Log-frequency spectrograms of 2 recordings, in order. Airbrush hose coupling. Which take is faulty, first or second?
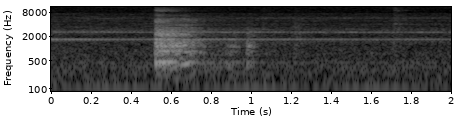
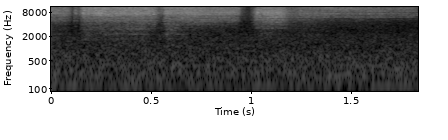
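second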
